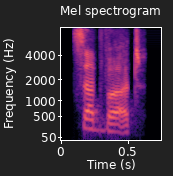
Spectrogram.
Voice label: "subvert", Indian

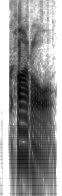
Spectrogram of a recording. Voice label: "coddle", American

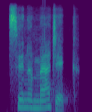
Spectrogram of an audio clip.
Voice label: "cinematic", Indian

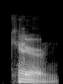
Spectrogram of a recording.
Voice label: "cairn", American

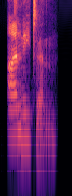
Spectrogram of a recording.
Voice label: "uneaten", Indian

